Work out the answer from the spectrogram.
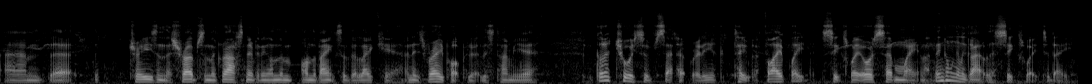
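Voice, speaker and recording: A man's voice: lowish voice, racing, gravelly, fairly bright tone. A man in his sixties, a fishing guide, explaining his tackle setup in a chatty way from a small boat on a lake. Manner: chatty, explanatory, many restarts. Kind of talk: outdoor how-to demonstration. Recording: outdoor wind and water noise.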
